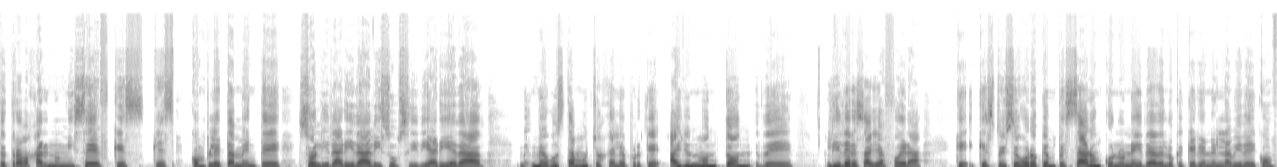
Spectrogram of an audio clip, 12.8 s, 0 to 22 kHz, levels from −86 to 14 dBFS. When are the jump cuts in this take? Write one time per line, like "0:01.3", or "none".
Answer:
0:01.8
0:07.5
